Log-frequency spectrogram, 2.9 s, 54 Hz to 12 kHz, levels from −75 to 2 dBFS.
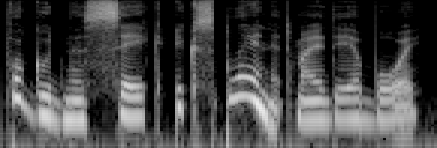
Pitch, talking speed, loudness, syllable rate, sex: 195 Hz, 165 wpm, -19 LUFS, 3.6 syllables/s, female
